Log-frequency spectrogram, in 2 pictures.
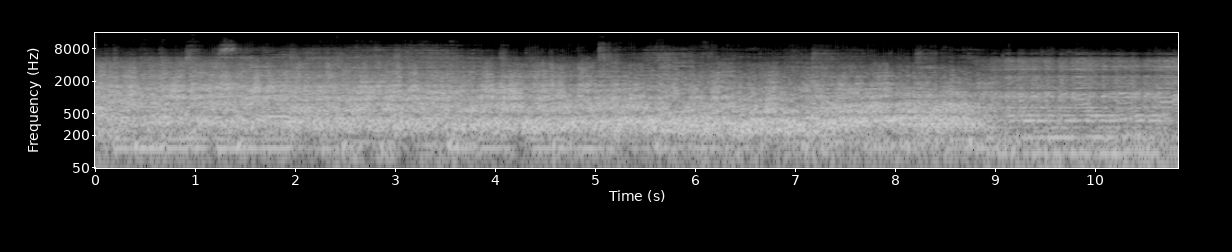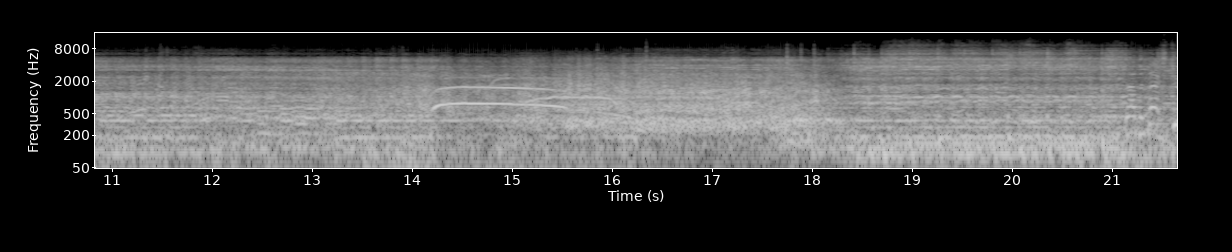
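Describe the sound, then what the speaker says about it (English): Alpha Jet making a low-speed pass at the Gowen Thunder airshow without afterburners, then climbing away while accelerating, giving a loud continuous jet-engine roar that swells and shifts in pitch as it passes, with faint crowd sound beneath. "the jet as it performs the low speed mode. Without afterburners and climb away while accelerating."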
